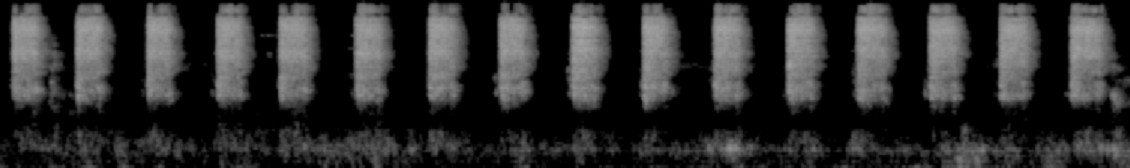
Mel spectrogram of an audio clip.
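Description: A rattle can of spray paint fires a quick series of about fifteen short, loud hissing bursts in a steady rhythm, each spray clearly separated by a brief pause, with no talking.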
